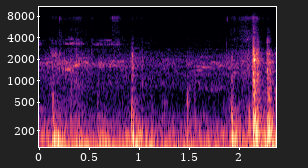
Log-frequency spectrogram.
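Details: Car door swung on its hinges after spraying lubricant into the upper and lower hinges and working the door; only soft thuds and clicks, squeak/creak nearly gone.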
